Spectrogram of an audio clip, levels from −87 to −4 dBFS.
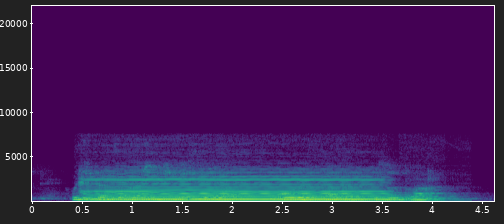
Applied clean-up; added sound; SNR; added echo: none; Bowed string instrument; -4 dB; reverberation time 2.0 s.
